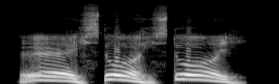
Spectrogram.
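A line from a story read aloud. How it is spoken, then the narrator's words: Hoarse, strangled, weak shout. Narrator (Russian): Крик получился хриплый, сдавленный, слабый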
